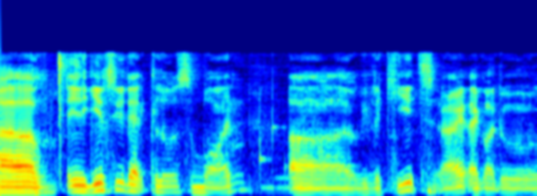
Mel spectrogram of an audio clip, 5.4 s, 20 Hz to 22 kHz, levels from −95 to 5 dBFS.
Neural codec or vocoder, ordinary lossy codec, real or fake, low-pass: codec, 44.1 kHz, 7.8 kbps, Pupu-Codec; none; fake; 7.2 kHz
